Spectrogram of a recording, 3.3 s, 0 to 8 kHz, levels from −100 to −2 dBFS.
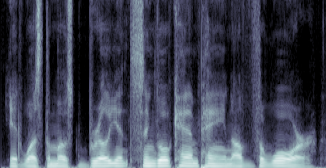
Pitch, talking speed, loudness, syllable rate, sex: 110 Hz, 185 wpm, -16 LUFS, 4.3 syllables/s, male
